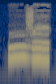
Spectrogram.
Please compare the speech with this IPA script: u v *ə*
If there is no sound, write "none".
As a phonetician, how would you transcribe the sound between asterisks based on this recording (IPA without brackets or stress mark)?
ə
